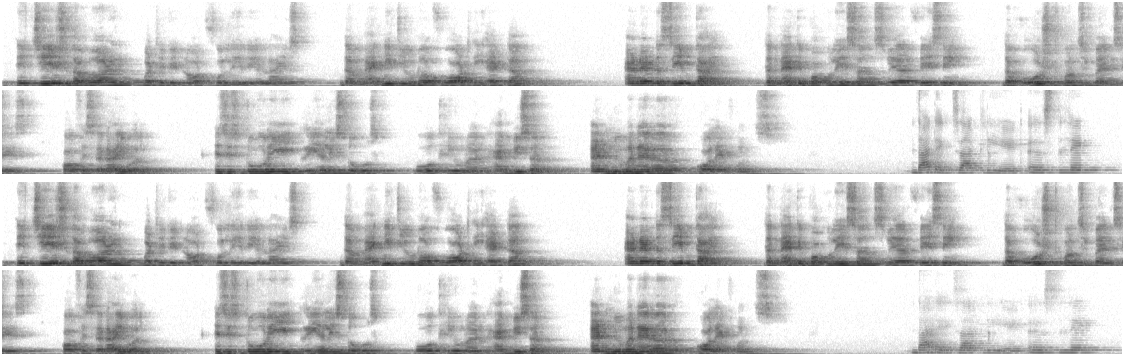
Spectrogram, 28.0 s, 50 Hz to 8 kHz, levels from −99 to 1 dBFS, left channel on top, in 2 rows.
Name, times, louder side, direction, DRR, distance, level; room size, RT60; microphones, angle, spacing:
voice 1, 0.2-3.7 4.2-6.6 7.8-9.1 9.5-12.0 12.5-14.3 14.8-15.9 16.7-18.8 19.2-20.9 21.4-23.6, right 1 dB, 20° right, 0.8 m, -28 dB
voice 2, 25.3-27.5, left 2 dB, 60° left, 0.9 m, -47 dB
14.0 x 10.0 x 2.5 m
head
